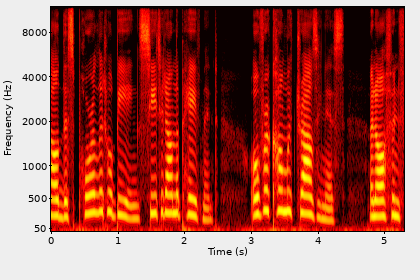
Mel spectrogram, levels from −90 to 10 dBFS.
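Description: No technical faults can be heard anywhere in this speech recording.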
